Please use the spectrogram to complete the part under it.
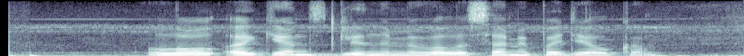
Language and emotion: Russian, neutral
